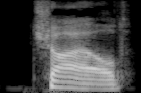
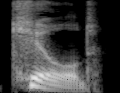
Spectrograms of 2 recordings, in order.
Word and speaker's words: cild: So if you see C-I-L-D, it's chilled, child, not killed in Anglo-Saxon.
